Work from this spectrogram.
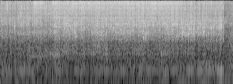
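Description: Potatoes frying in a pan with black cumin and salt while cooking fish, giving a steady loud hiss and sizzle throughout with faint scraping underneath.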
